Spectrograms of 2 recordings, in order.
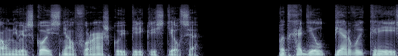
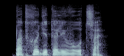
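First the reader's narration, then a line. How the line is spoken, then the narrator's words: Joyful address. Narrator (Russian): радостно обратился Невельской к жене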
